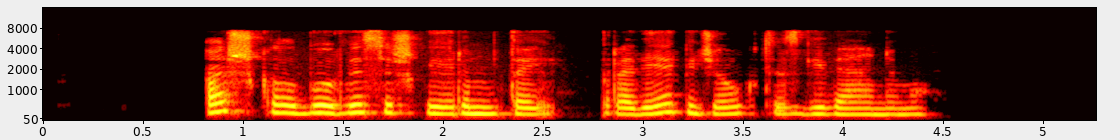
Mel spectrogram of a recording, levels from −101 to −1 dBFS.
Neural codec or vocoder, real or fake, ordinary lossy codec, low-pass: none; real; MP3, 96 kbps; 7.2 kHz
